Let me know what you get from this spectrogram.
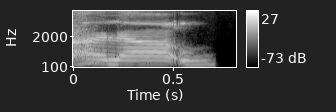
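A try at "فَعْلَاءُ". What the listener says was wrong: हाँ, अब आपने पेश नहीं लगानी, ठीक है। सऊदाऊ, फअलाऊ।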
